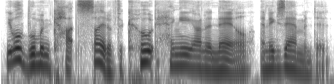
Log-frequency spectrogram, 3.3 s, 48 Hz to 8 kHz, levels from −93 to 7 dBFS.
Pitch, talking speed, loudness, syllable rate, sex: 130 Hz, 270 wpm, -20 LUFS, 6.3 syllables/s, male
